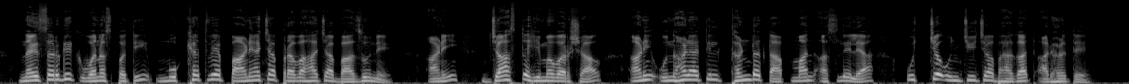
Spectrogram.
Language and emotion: Marathi, neutral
